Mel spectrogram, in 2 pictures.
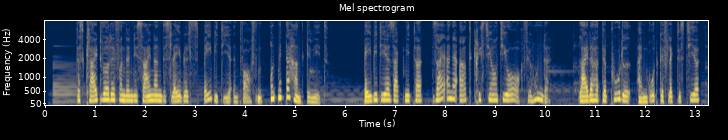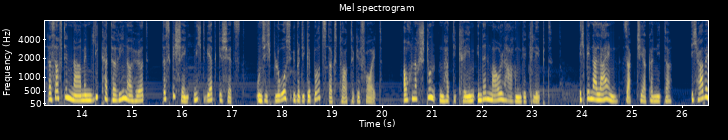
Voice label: DOKU Haustiere in Tokyo

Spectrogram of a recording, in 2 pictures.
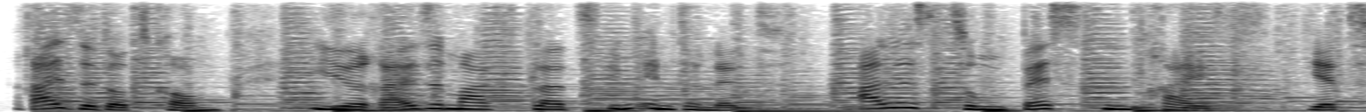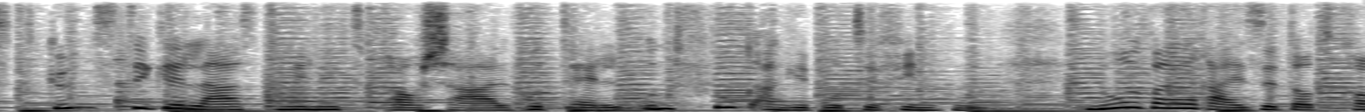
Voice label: Werbung Reise; Sprecherdatenbank

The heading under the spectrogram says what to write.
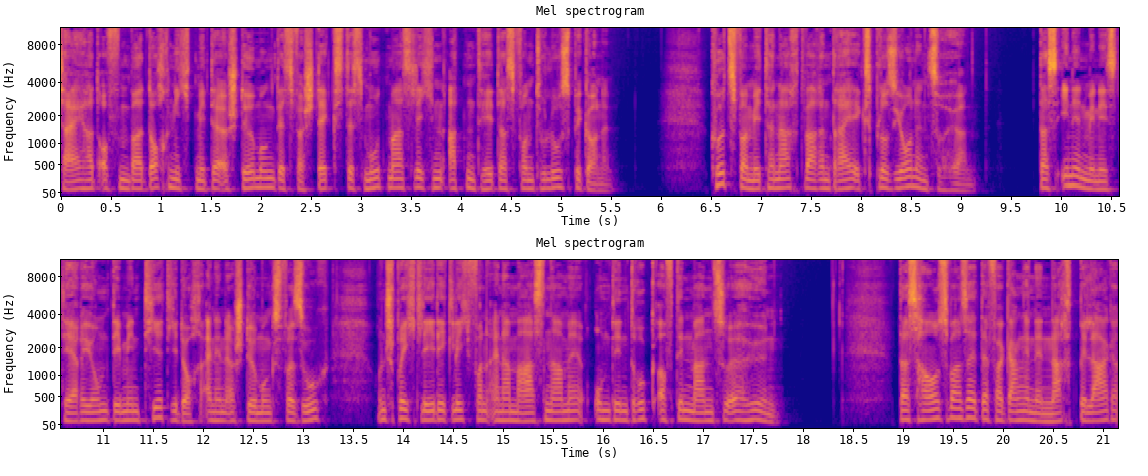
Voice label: Nachrichten; Sprecherdatenbank

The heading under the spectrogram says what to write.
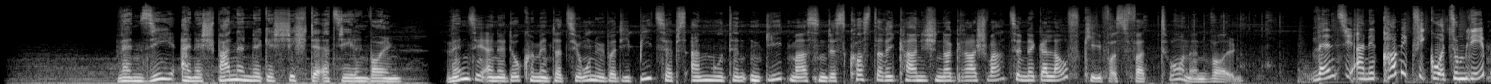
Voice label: RANGE STIMMVIELFALT

